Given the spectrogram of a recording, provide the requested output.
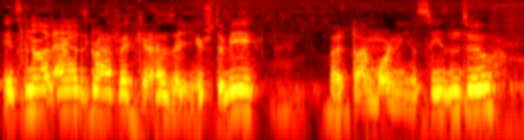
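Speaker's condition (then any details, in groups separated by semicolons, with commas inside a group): Cerebral palsy; limbs affected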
